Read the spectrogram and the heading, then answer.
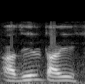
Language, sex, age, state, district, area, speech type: Assamese, male, 30-45, Assam, Jorhat, urban, read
